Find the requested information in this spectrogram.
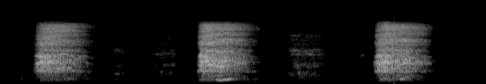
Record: {"exhalation_length": "4.9 s", "exhalation_amplitude": 15027, "exhalation_signal_mean_std_ratio": 0.45, "survey_phase": "beta (2021-08-13 to 2022-03-07)", "age": "18-44", "gender": "Male", "wearing_mask": "No", "symptom_cough_any": true, "symptom_runny_or_blocked_nose": true, "symptom_fatigue": true, "symptom_headache": true, "smoker_status": "Never smoked", "respiratory_condition_asthma": false, "respiratory_condition_other": false, "recruitment_source": "Test and Trace", "submission_delay": "2 days", "covid_test_result": "Positive", "covid_test_method": "RT-qPCR"}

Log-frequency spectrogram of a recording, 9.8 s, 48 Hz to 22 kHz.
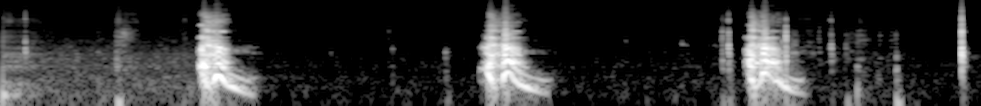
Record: {"three_cough_length": "9.8 s", "three_cough_amplitude": 32768, "three_cough_signal_mean_std_ratio": 0.26, "survey_phase": "beta (2021-08-13 to 2022-03-07)", "age": "65+", "gender": "Male", "wearing_mask": "No", "symptom_none": true, "smoker_status": "Ex-smoker", "respiratory_condition_asthma": false, "respiratory_condition_other": false, "recruitment_source": "REACT", "submission_delay": "2 days", "covid_test_result": "Negative", "covid_test_method": "RT-qPCR", "influenza_a_test_result": "Negative", "influenza_b_test_result": "Negative"}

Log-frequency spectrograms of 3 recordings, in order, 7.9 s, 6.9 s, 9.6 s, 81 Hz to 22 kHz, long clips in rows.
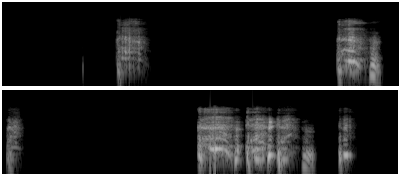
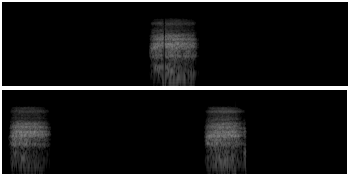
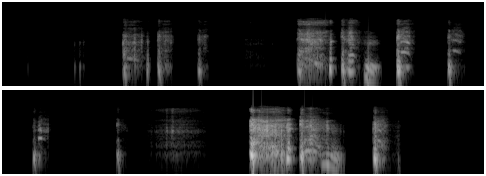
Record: {"three_cough_length": "7.9 s", "three_cough_amplitude": 12121, "three_cough_signal_mean_std_ratio": 0.32, "exhalation_length": "6.9 s", "exhalation_amplitude": 1363, "exhalation_signal_mean_std_ratio": 0.33, "cough_length": "9.6 s", "cough_amplitude": 17671, "cough_signal_mean_std_ratio": 0.26, "survey_phase": "alpha (2021-03-01 to 2021-08-12)", "age": "18-44", "gender": "Male", "wearing_mask": "No", "symptom_cough_any": true, "symptom_shortness_of_breath": true, "symptom_abdominal_pain": true, "symptom_diarrhoea": true, "symptom_fatigue": true, "symptom_fever_high_temperature": true, "symptom_headache": true, "symptom_change_to_sense_of_smell_or_taste": true, "symptom_onset": "3 days", "smoker_status": "Never smoked", "respiratory_condition_asthma": false, "respiratory_condition_other": false, "recruitment_source": "Test and Trace", "submission_delay": "2 days", "covid_test_result": "Positive", "covid_test_method": "RT-qPCR", "covid_ct_value": 14.1, "covid_ct_gene": "ORF1ab gene", "covid_ct_mean": 14.8, "covid_viral_load": "14000000 copies/ml", "covid_viral_load_category": "High viral load (>1M copies/ml)"}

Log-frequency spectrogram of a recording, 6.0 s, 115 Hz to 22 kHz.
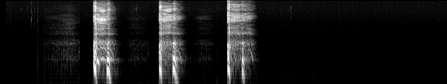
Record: {"three_cough_length": "6.0 s", "three_cough_amplitude": 10725, "three_cough_signal_mean_std_ratio": 0.22, "survey_phase": "alpha (2021-03-01 to 2021-08-12)", "age": "65+", "gender": "Male", "wearing_mask": "No", "symptom_cough_any": true, "symptom_headache": true, "smoker_status": "Never smoked", "respiratory_condition_asthma": false, "respiratory_condition_other": false, "recruitment_source": "Test and Trace", "submission_delay": "2 days", "covid_test_result": "Positive", "covid_test_method": "RT-qPCR"}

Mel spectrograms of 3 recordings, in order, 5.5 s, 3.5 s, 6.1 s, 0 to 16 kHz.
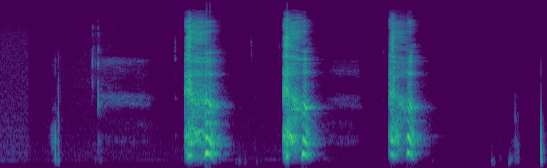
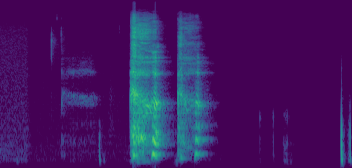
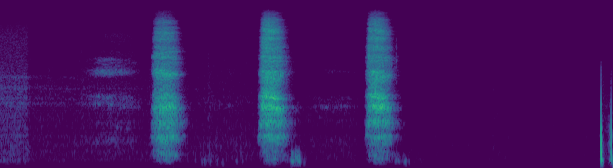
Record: {"three_cough_length": "5.5 s", "three_cough_amplitude": 25282, "three_cough_signal_mean_std_ratio": 0.3, "cough_length": "3.5 s", "cough_amplitude": 25408, "cough_signal_mean_std_ratio": 0.27, "exhalation_length": "6.1 s", "exhalation_amplitude": 11752, "exhalation_signal_mean_std_ratio": 0.28, "survey_phase": "beta (2021-08-13 to 2022-03-07)", "age": "45-64", "gender": "Female", "wearing_mask": "No", "symptom_cough_any": true, "symptom_runny_or_blocked_nose": true, "symptom_onset": "4 days", "smoker_status": "Never smoked", "respiratory_condition_asthma": false, "respiratory_condition_other": false, "recruitment_source": "Test and Trace", "submission_delay": "1 day", "covid_test_result": "Positive", "covid_test_method": "RT-qPCR", "covid_ct_value": 15.9, "covid_ct_gene": "ORF1ab gene"}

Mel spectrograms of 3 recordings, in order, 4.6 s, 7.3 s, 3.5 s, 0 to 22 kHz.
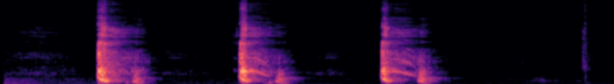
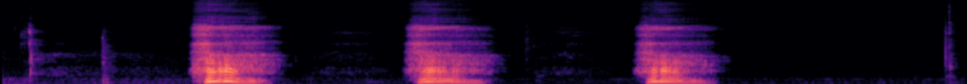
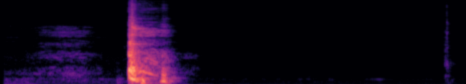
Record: {"three_cough_length": "4.6 s", "three_cough_amplitude": 32768, "three_cough_signal_mean_std_ratio": 0.22, "exhalation_length": "7.3 s", "exhalation_amplitude": 32768, "exhalation_signal_mean_std_ratio": 0.29, "cough_length": "3.5 s", "cough_amplitude": 32768, "cough_signal_mean_std_ratio": 0.17, "survey_phase": "beta (2021-08-13 to 2022-03-07)", "age": "65+", "gender": "Male", "wearing_mask": "No", "symptom_none": true, "smoker_status": "Ex-smoker", "respiratory_condition_asthma": false, "respiratory_condition_other": false, "recruitment_source": "REACT", "submission_delay": "1 day", "covid_test_result": "Negative", "covid_test_method": "RT-qPCR"}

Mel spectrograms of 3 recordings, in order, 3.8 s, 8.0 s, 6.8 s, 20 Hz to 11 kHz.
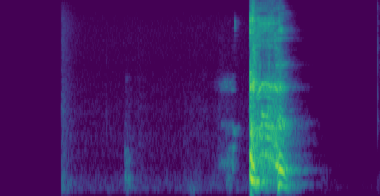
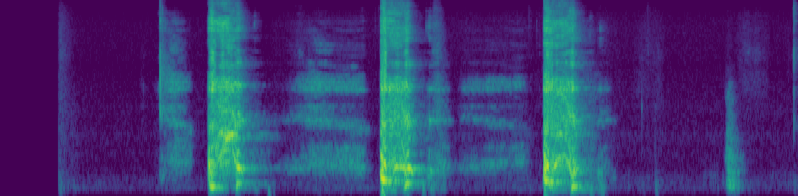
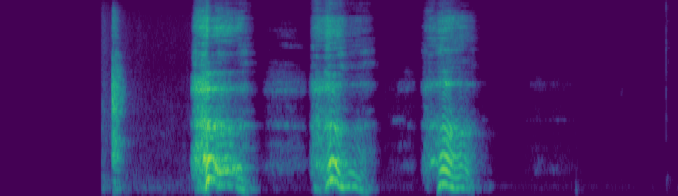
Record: {"cough_length": "3.8 s", "cough_amplitude": 32768, "cough_signal_mean_std_ratio": 0.23, "three_cough_length": "8.0 s", "three_cough_amplitude": 32768, "three_cough_signal_mean_std_ratio": 0.3, "exhalation_length": "6.8 s", "exhalation_amplitude": 30593, "exhalation_signal_mean_std_ratio": 0.32, "survey_phase": "beta (2021-08-13 to 2022-03-07)", "age": "65+", "gender": "Male", "wearing_mask": "No", "symptom_none": true, "smoker_status": "Never smoked", "respiratory_condition_asthma": false, "respiratory_condition_other": false, "recruitment_source": "REACT", "submission_delay": "4 days", "covid_test_result": "Negative", "covid_test_method": "RT-qPCR"}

